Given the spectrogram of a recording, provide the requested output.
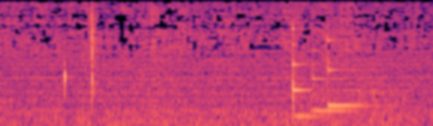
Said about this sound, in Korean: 문자 메시지 도착음이 울렸다.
